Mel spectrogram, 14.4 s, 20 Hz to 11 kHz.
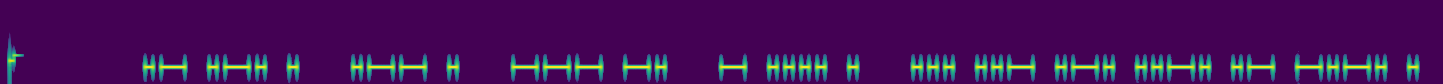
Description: Morse code, heard as a keyed tone, about 14 wpm, 700 Hz. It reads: ARE WE ON THE SURFACE
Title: Sentences from Top 1000 Words - Review Part 3 - 15wpm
